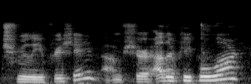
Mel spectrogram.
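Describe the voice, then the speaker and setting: A man's voice: fairly high pitch, very animated, brisk, dark tone, lo-fi sound, slight background noise. A man hosting a casual live online discussion, rambling and upbeat with many fillers. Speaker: host.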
